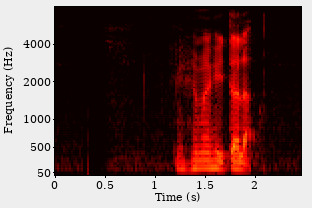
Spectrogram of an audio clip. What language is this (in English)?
Sinhala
